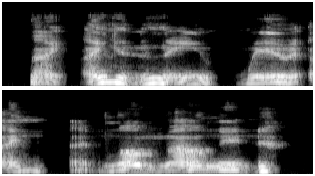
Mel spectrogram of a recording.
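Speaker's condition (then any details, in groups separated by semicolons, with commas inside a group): Friedreich's ataxia; neuromuscular condition; can no longer type; speech impairment, worsened over time, briefly used speech software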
